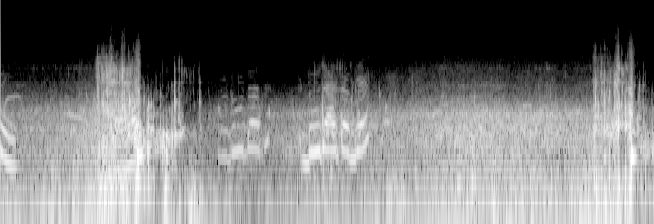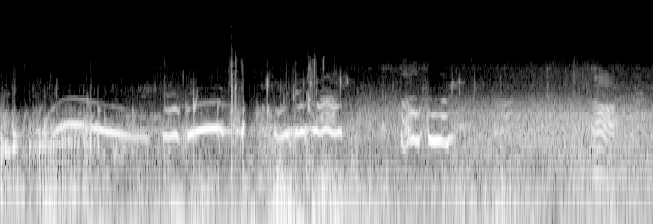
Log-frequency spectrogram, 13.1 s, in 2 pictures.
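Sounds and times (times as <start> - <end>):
water sloshing and lapping: 0.7 - 4.9, 5.8 - 12.5
water splash: 0.8 - 2.2, 5.8 - 11.3
muffled voice humming underwater: 7.0 - 11.2.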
